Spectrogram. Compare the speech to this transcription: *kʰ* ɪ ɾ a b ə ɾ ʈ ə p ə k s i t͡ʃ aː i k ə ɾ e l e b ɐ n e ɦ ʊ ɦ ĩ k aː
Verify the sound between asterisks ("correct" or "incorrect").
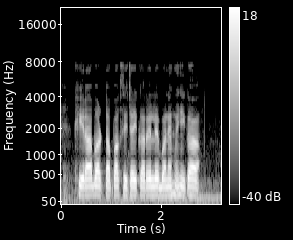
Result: correct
